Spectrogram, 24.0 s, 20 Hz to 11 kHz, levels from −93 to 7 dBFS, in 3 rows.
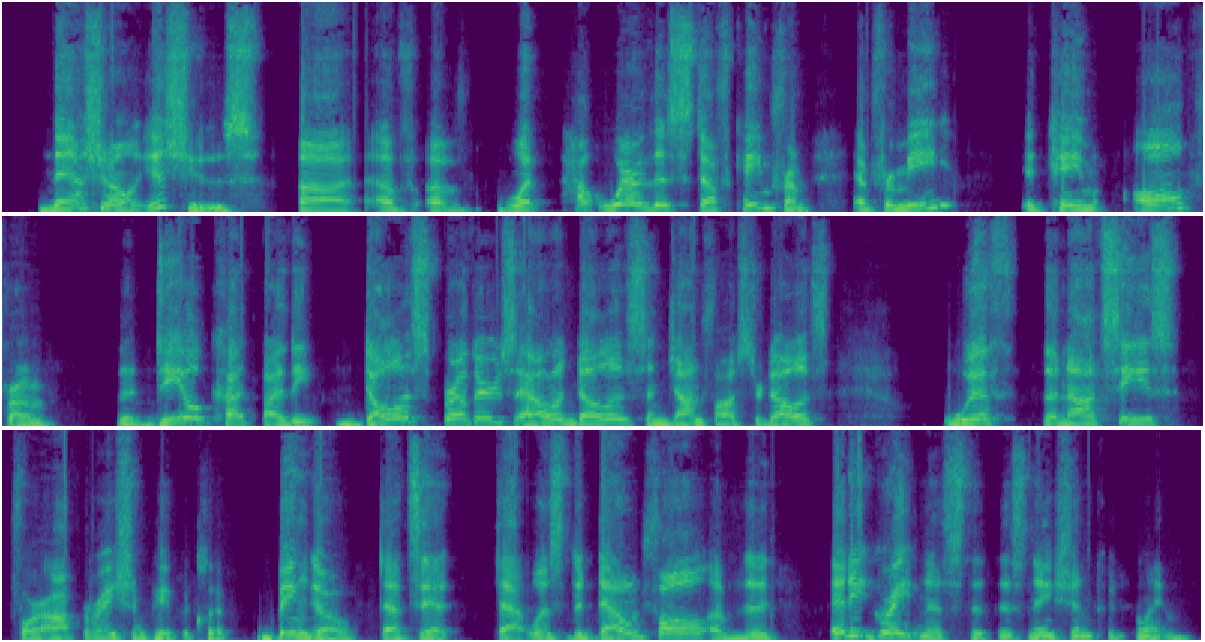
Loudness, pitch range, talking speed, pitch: -21 LUFS, 170-220 Hz, 135 wpm, 195 Hz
